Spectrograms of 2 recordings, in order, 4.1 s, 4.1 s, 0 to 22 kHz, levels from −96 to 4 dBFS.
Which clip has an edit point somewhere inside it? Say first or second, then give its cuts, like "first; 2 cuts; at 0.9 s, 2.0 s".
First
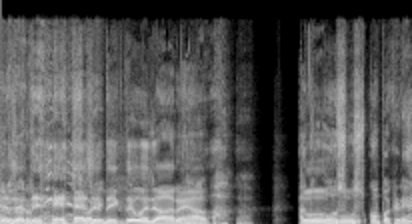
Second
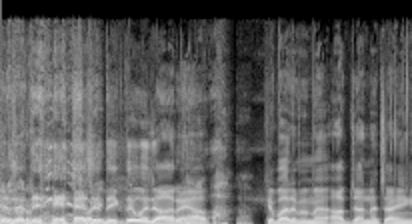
second; 1 cut; at 2.6 s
